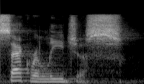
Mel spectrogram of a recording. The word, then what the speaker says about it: sacrilegious: Now you would say sacrilegious. It's sacrilegious. If you look up the pronunciation in the NBC Handbook of Pronunciation, sacrilegious service.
